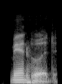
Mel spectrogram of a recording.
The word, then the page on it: manhood: American English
